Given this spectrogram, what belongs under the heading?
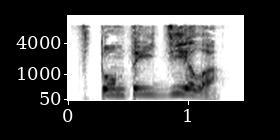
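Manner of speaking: высоко и медленно, с обидой; выкрикнуть обиженным детским голосом; обиженный выкрик. A narrator's reading. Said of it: "с обидой выкрикнула девочка". (девочка с обидой выкрикивает Крылову)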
